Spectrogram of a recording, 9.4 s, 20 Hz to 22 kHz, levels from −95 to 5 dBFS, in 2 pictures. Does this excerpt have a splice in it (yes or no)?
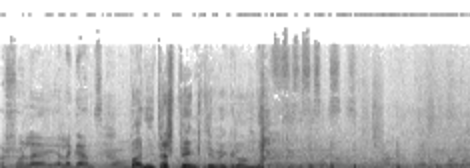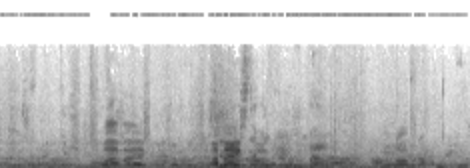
no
